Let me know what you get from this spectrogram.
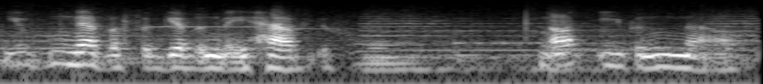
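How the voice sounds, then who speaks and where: A woman's voice: lowish voice, steady tone, moderate pace, vocal fry, over music. An actress playing the anguished, accusing wife of a missing man, pleading and reproachful in an old film drama. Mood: bitter, accusing. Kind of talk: mid-century American film drama acting. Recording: muffled, band-limited old film soundtrack, faint hum.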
